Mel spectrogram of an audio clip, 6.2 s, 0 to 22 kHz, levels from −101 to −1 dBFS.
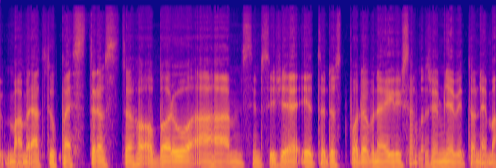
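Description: At 0.69 to 0.75 s, just after "mám rád tu", there is a short concealed packet loss. About 40 ms of speech arrived too late or not at all. The receiver extended the preceding sound to cover the hole. It is heard as a brief smear.

From 5.13 to 5.34 s, right after "to dost podobné když", there is repeated packet loss with robotic sound. Five gaps fall close together, the longest 23 ms. Nearly half this stretch is patched audio. The speech turns choppy and mechanical.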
